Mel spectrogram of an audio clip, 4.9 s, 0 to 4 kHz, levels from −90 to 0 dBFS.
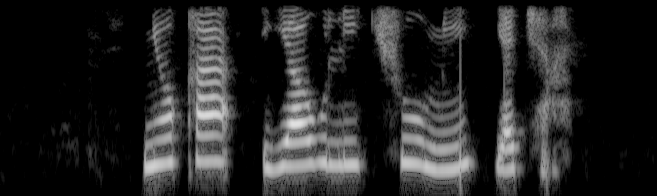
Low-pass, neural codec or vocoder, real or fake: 3.6 kHz; none; real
